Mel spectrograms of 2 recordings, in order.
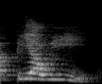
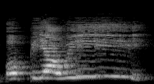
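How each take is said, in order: First: Said in the usual way. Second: "Piauí" with the final í long, high and loud; "Piauí" climbing to a held, stressed ending; stressed last syllable. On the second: Shown as a demonstration. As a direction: stretch and lift the last í of "Piauí". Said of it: "a última sílaba mais forte".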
